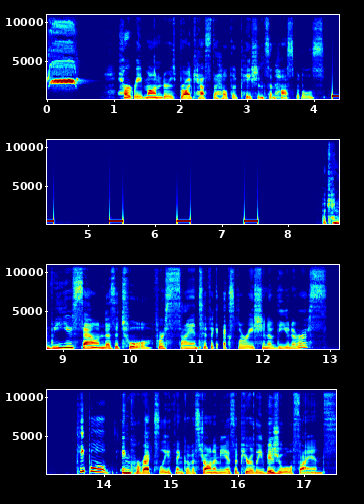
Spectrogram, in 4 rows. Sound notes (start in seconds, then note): 0.0 sports whistle; 4.3 heart monitor beeping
